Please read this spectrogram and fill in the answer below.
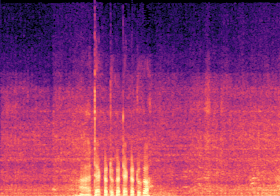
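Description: A person's voice speaking briefly in the middle, over a steady low rumble of outdoor street background.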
